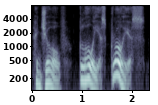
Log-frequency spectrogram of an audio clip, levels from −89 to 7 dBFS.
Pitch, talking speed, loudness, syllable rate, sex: 140 Hz, 100 wpm, -18 LUFS, 3.3 syllables/s, male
